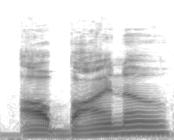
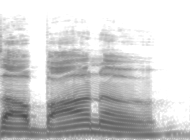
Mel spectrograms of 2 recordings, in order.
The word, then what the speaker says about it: Albano: Albino? Albano. No, it was Albano.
